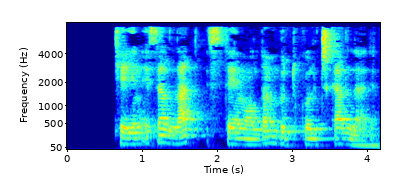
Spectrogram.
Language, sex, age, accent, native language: Uzbek, male, 18-24, Samarqand, Uzbek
